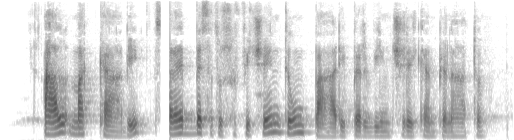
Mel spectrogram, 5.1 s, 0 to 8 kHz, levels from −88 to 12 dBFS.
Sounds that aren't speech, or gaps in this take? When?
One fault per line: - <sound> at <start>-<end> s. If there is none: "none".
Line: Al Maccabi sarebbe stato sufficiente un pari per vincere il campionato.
- dropout at 1.6-1.7 s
